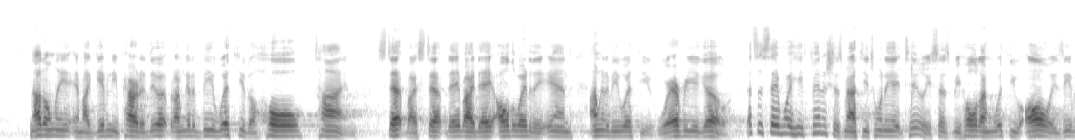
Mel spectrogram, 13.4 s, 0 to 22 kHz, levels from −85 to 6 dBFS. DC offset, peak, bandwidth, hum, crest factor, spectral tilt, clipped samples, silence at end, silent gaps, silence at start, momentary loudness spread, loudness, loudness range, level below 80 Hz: under 0.1%; -14 dBFS; 10 kHz; none; 20 dB; -6 dB/octave; under 0.1%; 0 s; none; 0.4 s; 14 LU; -35 LUFS; 6 LU; under -90 dBFS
